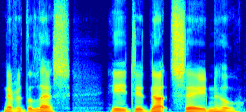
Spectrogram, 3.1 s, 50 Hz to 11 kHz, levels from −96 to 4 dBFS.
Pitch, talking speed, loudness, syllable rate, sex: 115 Hz, 115 wpm, -20 LUFS, 3.6 syllables/s, male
